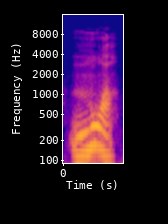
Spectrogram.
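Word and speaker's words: moi: So remember this o e combination give you the sound waw wa mua.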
